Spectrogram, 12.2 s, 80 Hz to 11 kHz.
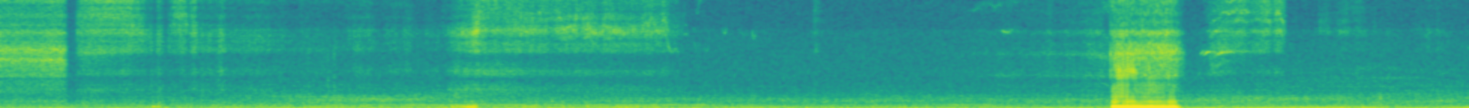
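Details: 3-year-8-month-old female Shiba Inu asleep on a lap during a car ride, tired from play: steady car rumble, then one loud, fluttering, fart-like snort-snore.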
